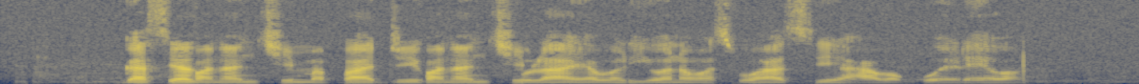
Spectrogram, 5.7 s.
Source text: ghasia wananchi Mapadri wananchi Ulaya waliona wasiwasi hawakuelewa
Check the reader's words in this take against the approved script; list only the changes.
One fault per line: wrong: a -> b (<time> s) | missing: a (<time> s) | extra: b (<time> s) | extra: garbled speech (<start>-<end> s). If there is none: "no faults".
no faults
